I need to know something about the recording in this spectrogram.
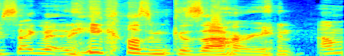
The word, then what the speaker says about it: Kazarian: did mispronounce uh Frankie Kazarian at once days this month he calls him Frankie kazaki because then everyone else called him Kazarian oh it's kazara in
